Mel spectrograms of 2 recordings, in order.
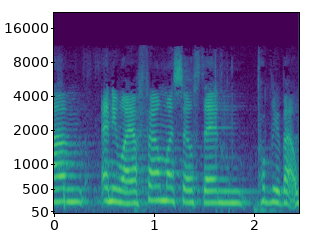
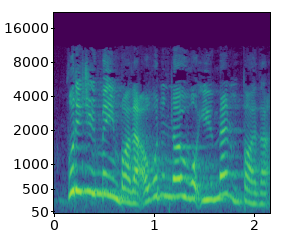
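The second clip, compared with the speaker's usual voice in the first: sharp, much higher and louder demand; angry confrontation; 6 semitones higher, 6 dB louder, faster than usual. Retold or imitated. One woman accusing the other in Marks and Spencer's, angry and loud. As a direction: confront her, voice up and hard.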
